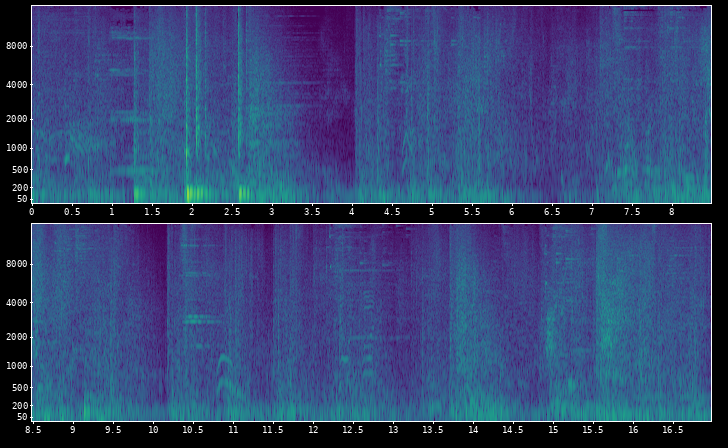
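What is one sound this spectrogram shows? Game sound effects clash and chime.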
